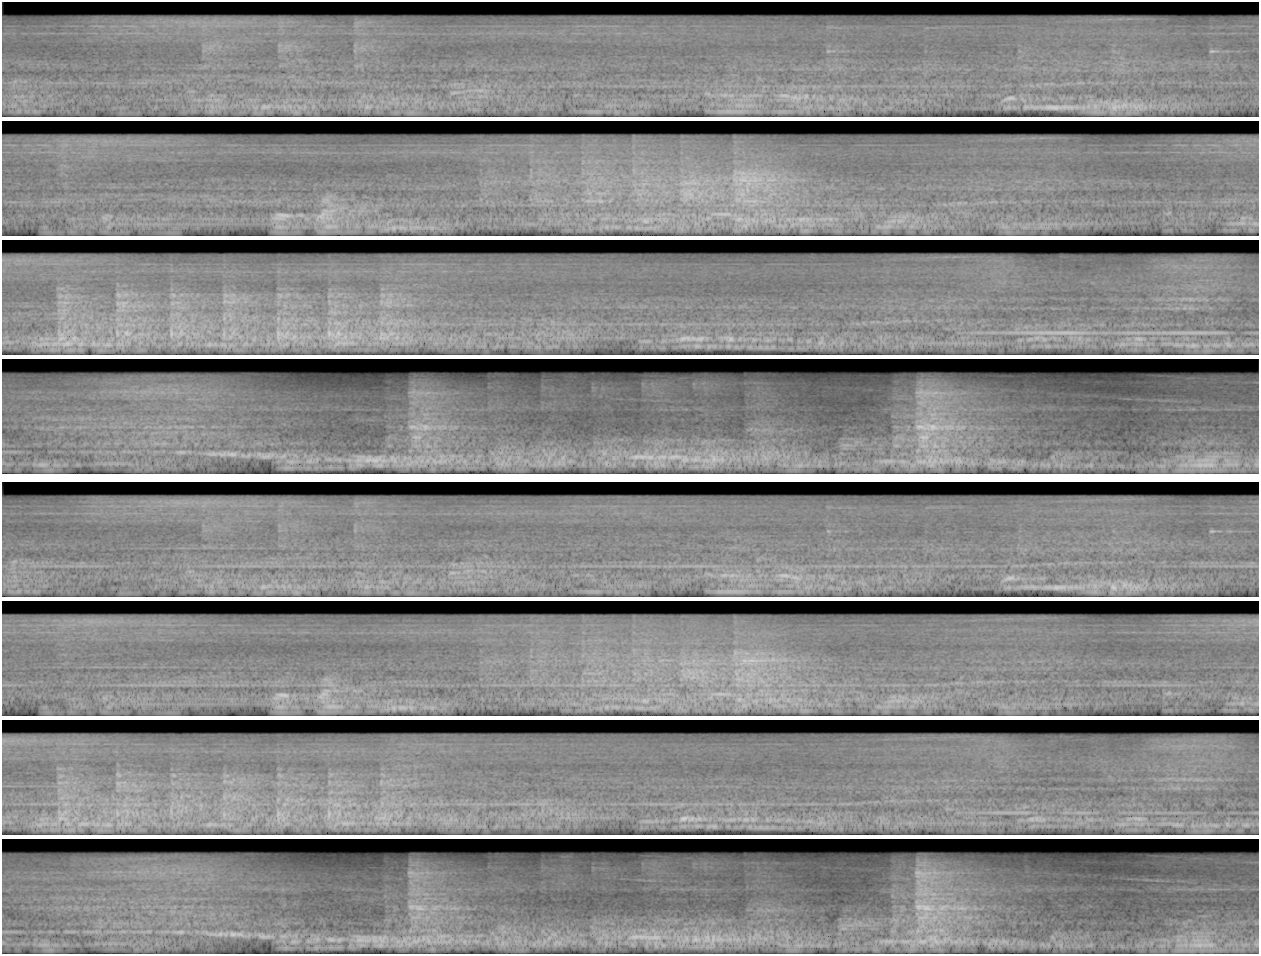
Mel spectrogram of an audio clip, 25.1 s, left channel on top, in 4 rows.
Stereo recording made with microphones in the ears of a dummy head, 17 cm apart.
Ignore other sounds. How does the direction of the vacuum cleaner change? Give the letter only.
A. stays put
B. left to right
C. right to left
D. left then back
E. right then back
A.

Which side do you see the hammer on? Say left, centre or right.
centre.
